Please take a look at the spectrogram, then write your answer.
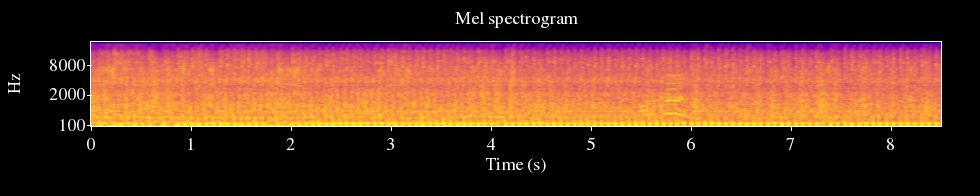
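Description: A Briggs & Stratton 190cc horizontal-shaft engine idles steadily while warming up, a loud, even, rapid chugging that runs throughout without a break.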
